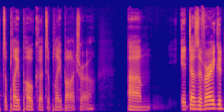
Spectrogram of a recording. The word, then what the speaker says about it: Balatro: But I put it down and I've immediately picked up Balatro, which is how I keep saying it. Federico, how should I say it? – Balatro. Yeah.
